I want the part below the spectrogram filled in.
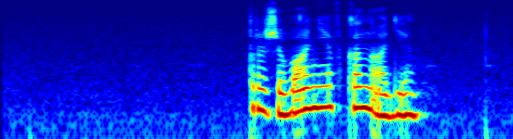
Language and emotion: Russian, neutral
